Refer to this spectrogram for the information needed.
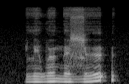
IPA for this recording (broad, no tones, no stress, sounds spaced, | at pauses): l e w œ n̪ ɛ ɮ ɘ ʔ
